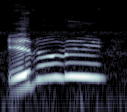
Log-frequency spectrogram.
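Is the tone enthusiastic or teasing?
teasing. It is said as a doubtful, teasing question.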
